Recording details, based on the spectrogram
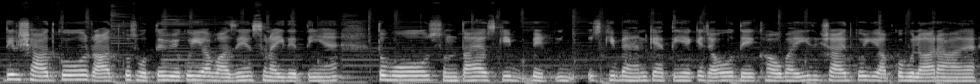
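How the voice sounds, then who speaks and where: A woman retelling the plot of a drama episode in an unhurried recap, with some hesitations. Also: lowish voice, little pitch movement, warm tone, soft background music. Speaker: drama reviewer.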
